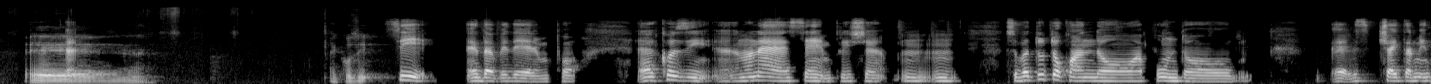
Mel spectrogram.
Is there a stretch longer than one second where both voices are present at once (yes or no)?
no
